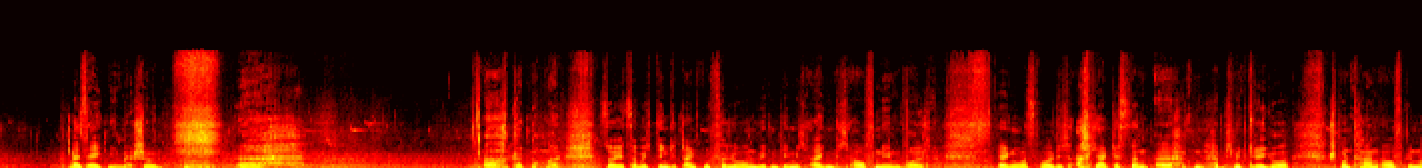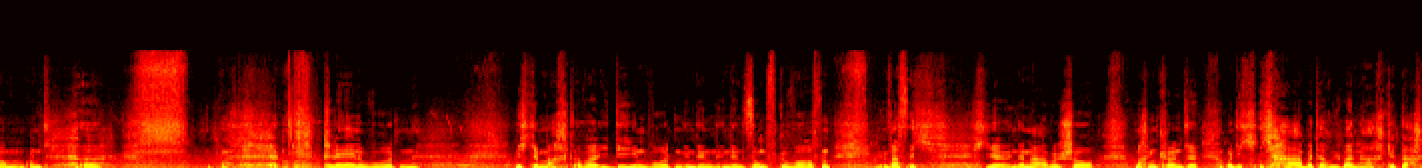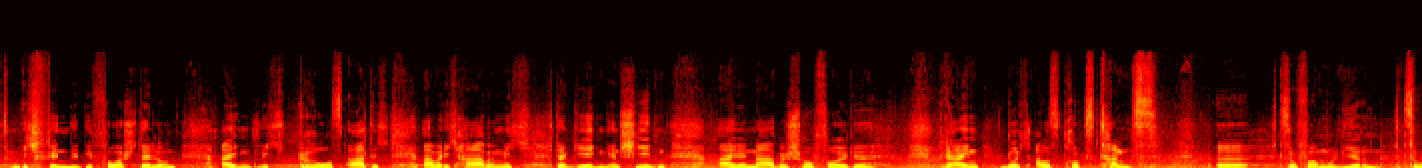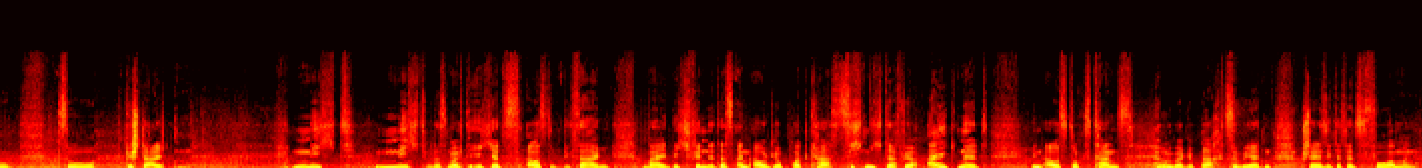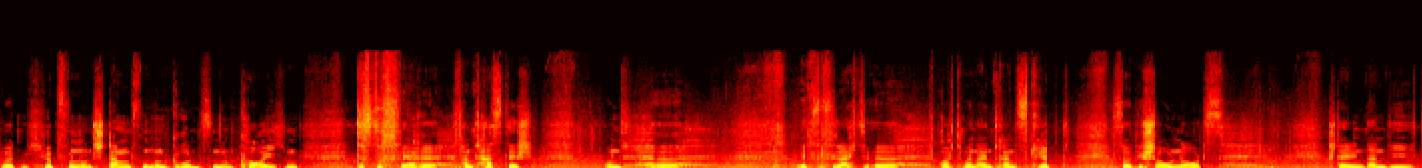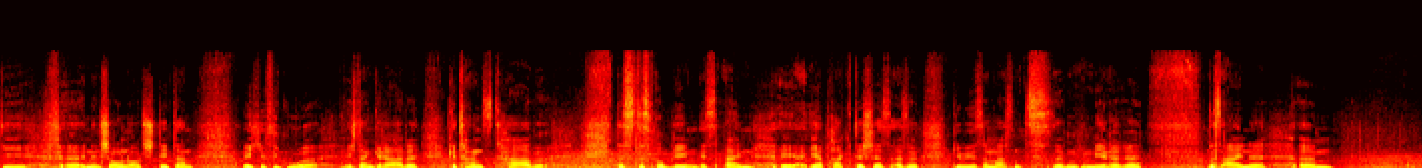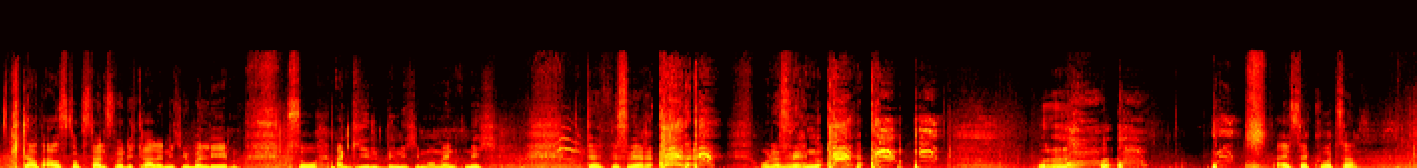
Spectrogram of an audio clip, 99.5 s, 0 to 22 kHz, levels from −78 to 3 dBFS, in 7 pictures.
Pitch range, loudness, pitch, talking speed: 115-150 Hz, -22 LUFS, 125 Hz, 120 wpm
